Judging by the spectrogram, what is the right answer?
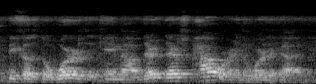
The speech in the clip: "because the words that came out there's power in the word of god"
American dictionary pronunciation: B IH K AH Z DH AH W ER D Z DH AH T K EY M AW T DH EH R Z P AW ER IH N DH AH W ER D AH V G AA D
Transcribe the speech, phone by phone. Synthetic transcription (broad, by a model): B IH K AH Z DH AH W ER D DH AH T K EY M AW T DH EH R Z P AW ER IH N DH AH W ER D AH V G AA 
